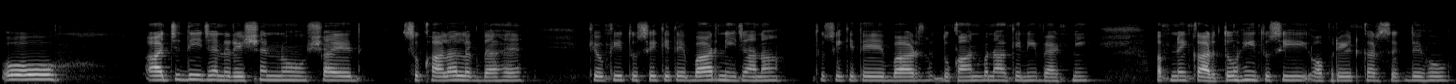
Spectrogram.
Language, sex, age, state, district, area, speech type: Punjabi, female, 60+, Punjab, Fazilka, rural, spontaneous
